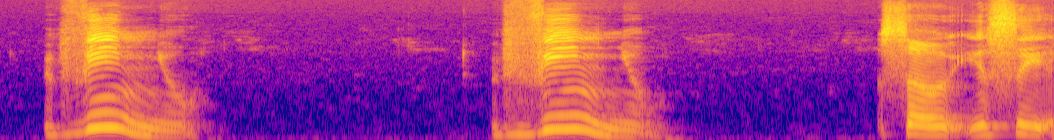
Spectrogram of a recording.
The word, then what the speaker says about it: vinho: This NHO combination sounds like the word new in English. New. Vinho. So you're actually saying V and new. Vinho.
